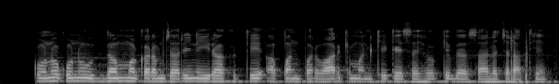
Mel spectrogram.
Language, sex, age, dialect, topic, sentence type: Chhattisgarhi, male, 18-24, Western/Budati/Khatahi, banking, statement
